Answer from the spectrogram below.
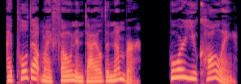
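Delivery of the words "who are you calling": higher-pitched demanding question; mildly indignant demand. A narrator's reading. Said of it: "Dad demanded".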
